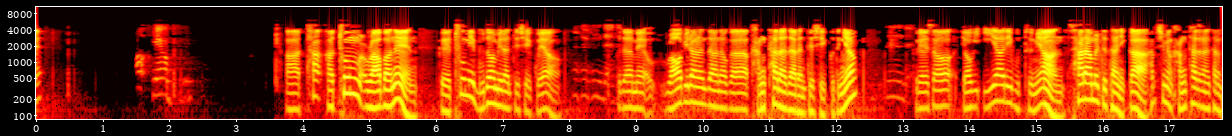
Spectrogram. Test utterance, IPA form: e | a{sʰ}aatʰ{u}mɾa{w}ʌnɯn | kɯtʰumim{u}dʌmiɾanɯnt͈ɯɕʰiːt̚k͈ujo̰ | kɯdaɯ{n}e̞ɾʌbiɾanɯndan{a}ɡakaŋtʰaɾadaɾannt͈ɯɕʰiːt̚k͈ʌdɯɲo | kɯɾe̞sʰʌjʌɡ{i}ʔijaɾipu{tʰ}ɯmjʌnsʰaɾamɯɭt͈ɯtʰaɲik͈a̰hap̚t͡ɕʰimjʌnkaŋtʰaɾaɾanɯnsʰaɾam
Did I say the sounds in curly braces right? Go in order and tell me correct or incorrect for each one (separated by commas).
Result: incorrect, correct, incorrect, correct, incorrect, incorrect, correct, correct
